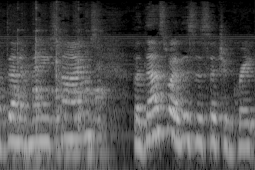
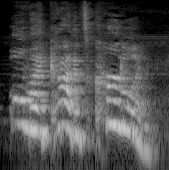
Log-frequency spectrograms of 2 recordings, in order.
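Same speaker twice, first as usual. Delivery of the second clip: mock-shocked gasp, higher and louder; 6 semitones higher, 7 dB louder than usual. Host fakes alarm at curdling cream, hammed-up surprise.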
